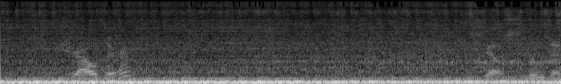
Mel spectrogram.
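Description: A 1972 Oldsmobile Cutlass two-door with a fuel-injected 455 V8 idles smoothly close by, a steady deep low rumble that runs under someone talking throughout.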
